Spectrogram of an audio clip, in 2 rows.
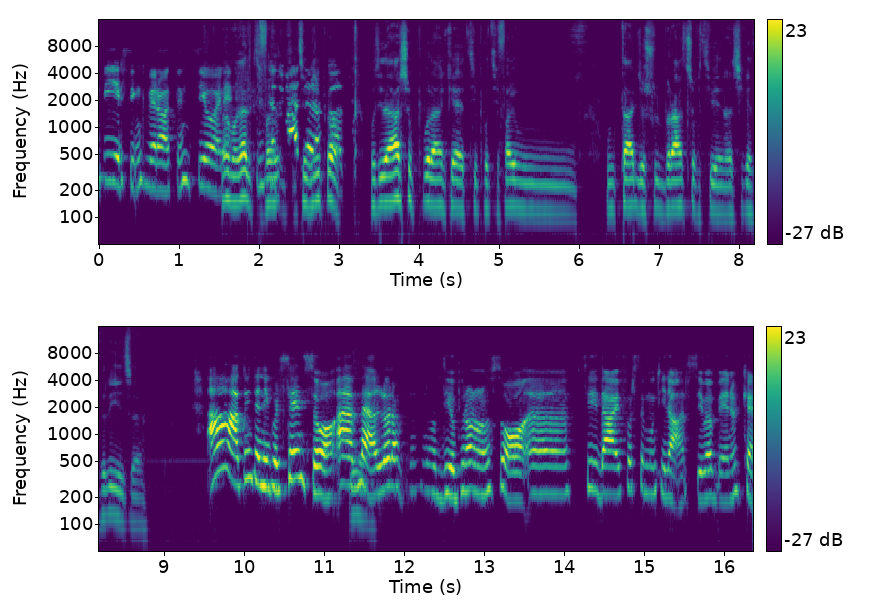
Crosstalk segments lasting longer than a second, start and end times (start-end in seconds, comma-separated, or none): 1.5-3.2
